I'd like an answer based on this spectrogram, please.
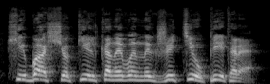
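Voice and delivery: bitter, heated outburst; furious retort. Acted. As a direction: fling the answer back at him angrily. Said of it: "розлючено перепитав Блек".

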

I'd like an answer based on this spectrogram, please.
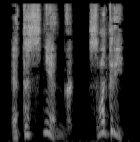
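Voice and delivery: high-pitched hushed urgency; urgent alarm. A narrator's reading. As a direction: point it out urgently, pitch leaping up. Hermione urgently points out the culprit.

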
